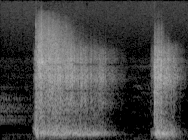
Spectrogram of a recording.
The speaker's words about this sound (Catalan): El mestre li clava dos cops secs al coll amb els cantells de les mans.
